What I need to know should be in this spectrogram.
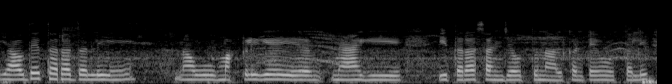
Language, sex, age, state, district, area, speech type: Kannada, female, 30-45, Karnataka, Chikkamagaluru, rural, spontaneous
